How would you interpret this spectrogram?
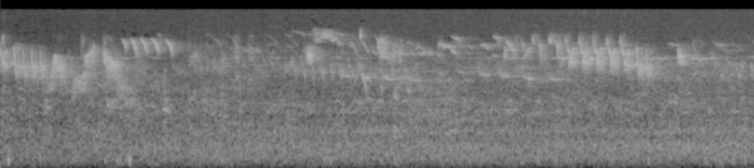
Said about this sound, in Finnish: Peippo yrittää laulaa.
